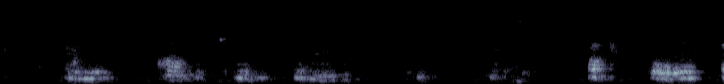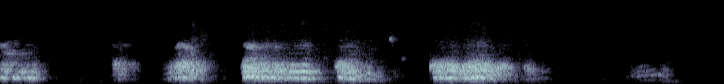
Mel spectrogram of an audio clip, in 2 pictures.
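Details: Litter of four-week-old Cavalier King Charles Spaniel puppies in a pen: a run of short yips and growly whines that grow louder and longer, ending in drawn-out squealing cries and a soft final whine.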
